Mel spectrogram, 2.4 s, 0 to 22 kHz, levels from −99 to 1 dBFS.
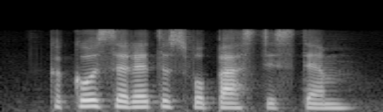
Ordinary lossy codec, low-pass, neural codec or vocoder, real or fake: none; 7.2 kHz; codec, 16 kHz, 0.2 kbps, FocalCodec; fake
